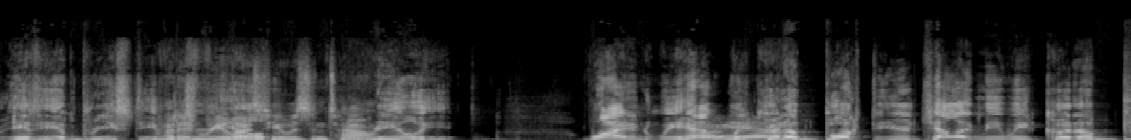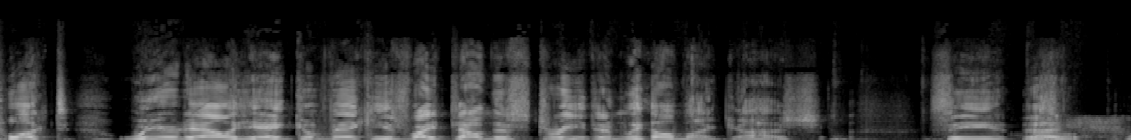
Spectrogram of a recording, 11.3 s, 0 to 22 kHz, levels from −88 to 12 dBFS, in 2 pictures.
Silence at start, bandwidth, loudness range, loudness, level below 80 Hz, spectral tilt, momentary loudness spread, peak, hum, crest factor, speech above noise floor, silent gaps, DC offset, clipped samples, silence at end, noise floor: 0 s; 16 kHz; 3 LU; -23 LUFS; -56 dBFS; -3 dB/octave; 12 LU; -4 dBFS; none; 22 dB; 37 dB; none; under 0.1%; under 0.1%; 0.05 s; -61 dBFS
